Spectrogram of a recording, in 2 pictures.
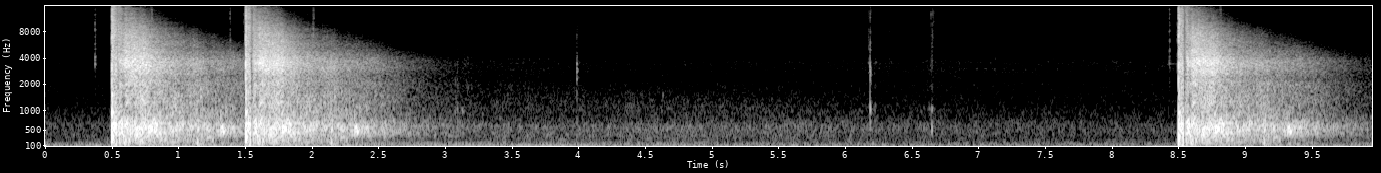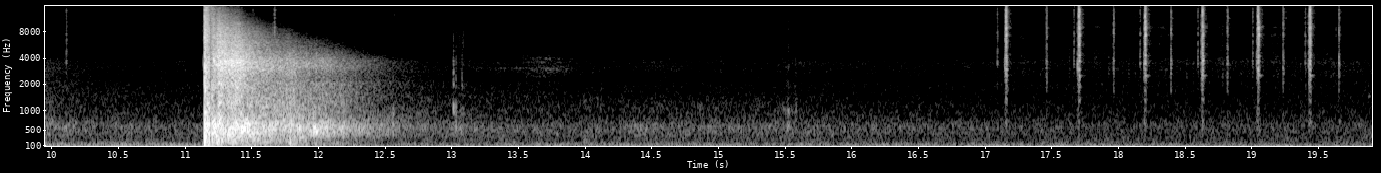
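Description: A Smith & Wesson Model 66 Combat Magnum revolver fires four sharp, loud shots, fired left-handed: two in quick succession, a pause, then two more with ringing decay, followed by faint metallic clicks.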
